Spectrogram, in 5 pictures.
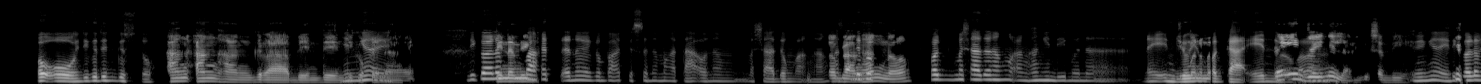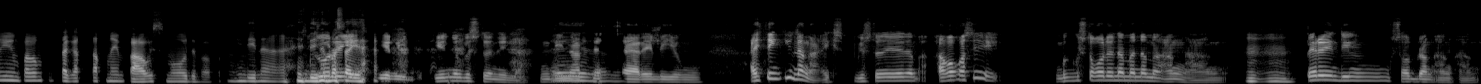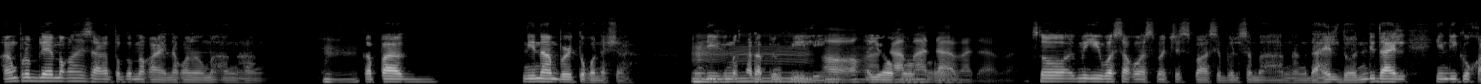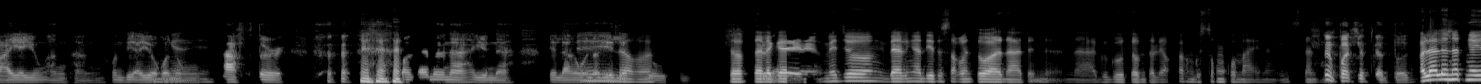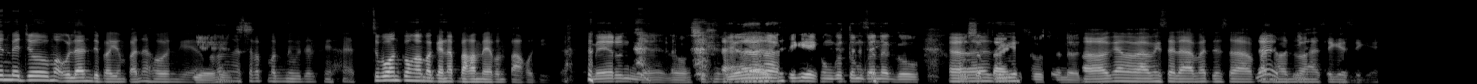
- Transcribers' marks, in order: other background noise; tapping; chuckle; laughing while speaking: "masaya"; laugh; drawn out: "Hmm"; laugh; sniff; laughing while speaking: "si"; laugh
- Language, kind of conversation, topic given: Filipino, unstructured, Sa tingin mo ba nakasasama sa kalusugan ang pagkain ng instant noodles araw-araw?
